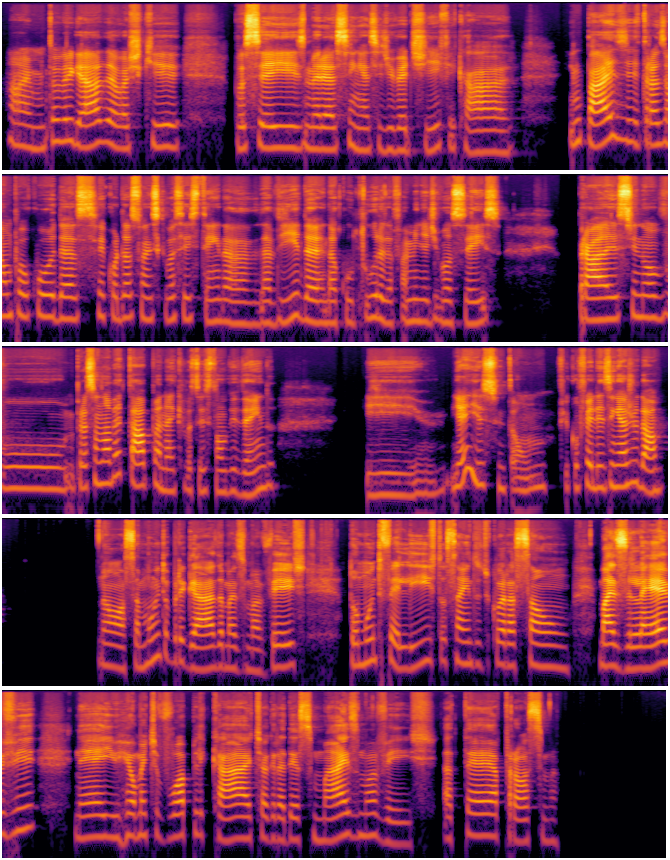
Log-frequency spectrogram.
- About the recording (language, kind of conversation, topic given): Portuguese, advice, Como posso lidar com a saudade do meu ambiente familiar desde que me mudei?
- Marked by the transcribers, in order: none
